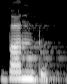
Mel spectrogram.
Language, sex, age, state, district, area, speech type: Punjabi, female, 30-45, Punjab, Patiala, urban, read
